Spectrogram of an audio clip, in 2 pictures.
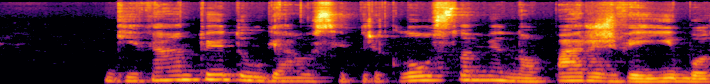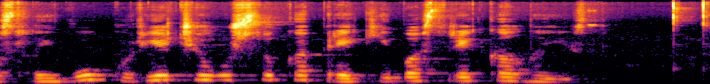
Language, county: Lithuanian, Vilnius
